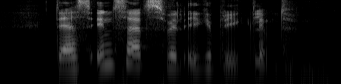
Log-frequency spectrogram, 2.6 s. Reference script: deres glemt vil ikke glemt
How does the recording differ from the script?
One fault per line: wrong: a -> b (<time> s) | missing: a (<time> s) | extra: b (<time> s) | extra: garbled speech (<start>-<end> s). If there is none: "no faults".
wrong: glemt -> indsats (0.7 s)
extra: blive (1.6 s)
